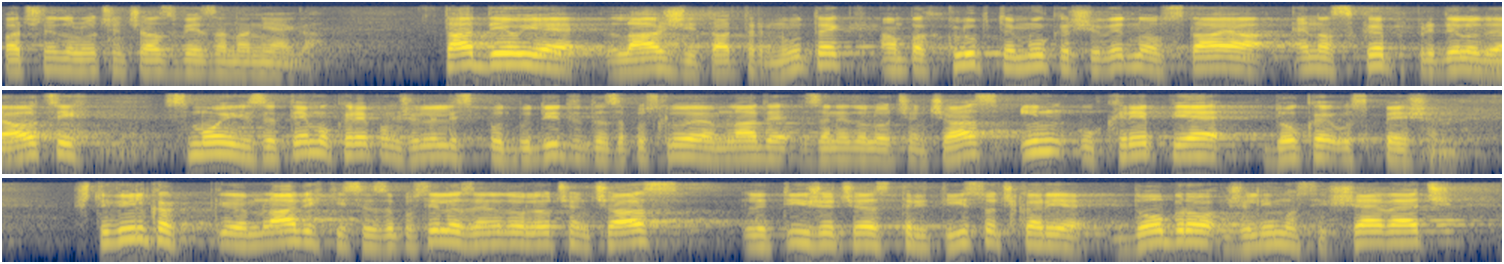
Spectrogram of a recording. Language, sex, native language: Slovenian, male, Slovenian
